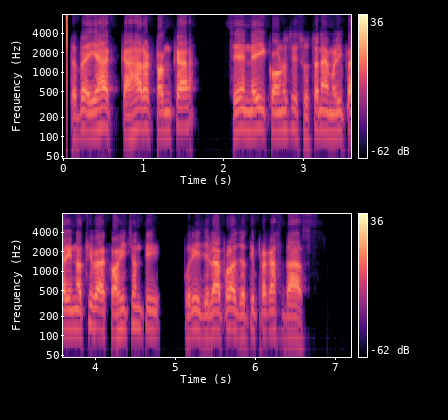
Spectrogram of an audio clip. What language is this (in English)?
Odia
